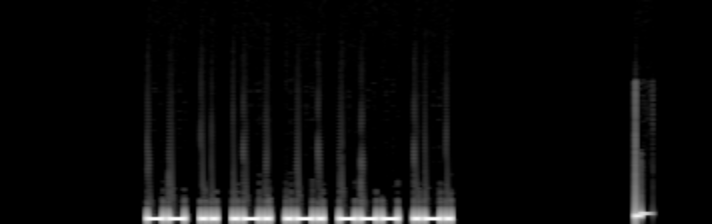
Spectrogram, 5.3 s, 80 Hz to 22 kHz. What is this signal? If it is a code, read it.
Morse code, heard as a keyed tone, about 30 wpm, 700 Hz. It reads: MIRROR
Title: Multi-letter Phonemes Repeated 3x 30wpm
